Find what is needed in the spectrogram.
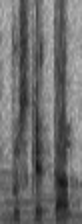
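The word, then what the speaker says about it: bruschetta: too I mean in the correct like perfect pronunciation is BR it's brusketa BR you're pretty close brusa wow things have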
